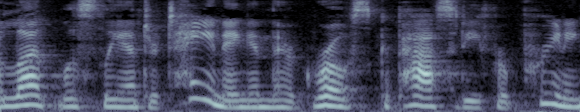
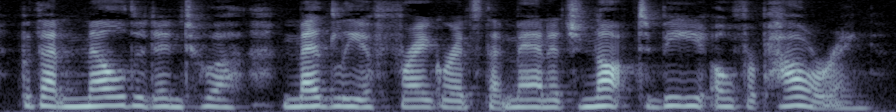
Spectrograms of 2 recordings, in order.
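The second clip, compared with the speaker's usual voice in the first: ordinary delivery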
